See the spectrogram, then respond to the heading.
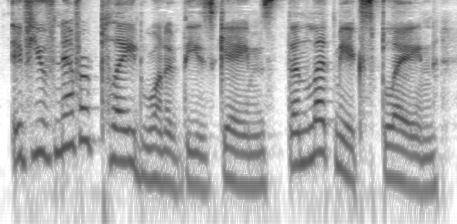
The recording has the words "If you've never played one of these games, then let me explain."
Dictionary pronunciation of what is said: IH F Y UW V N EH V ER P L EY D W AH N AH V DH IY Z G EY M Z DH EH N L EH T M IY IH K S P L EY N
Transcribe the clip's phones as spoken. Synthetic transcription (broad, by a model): IH F Y UW V N EH V ER P L EY D W AH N AH V DH IY Z G EY M Z DH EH N L EH T M IY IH K S P L EY N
